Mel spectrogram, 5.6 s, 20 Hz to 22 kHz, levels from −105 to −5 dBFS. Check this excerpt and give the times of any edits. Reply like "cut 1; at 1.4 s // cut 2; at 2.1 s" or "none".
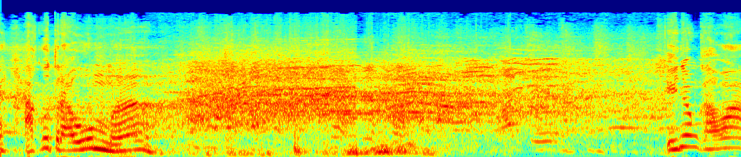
none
